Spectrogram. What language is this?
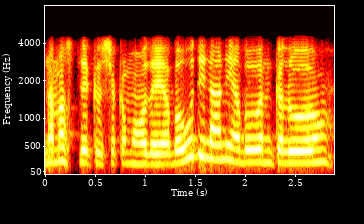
Sanskrit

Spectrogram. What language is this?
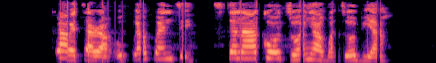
Igbo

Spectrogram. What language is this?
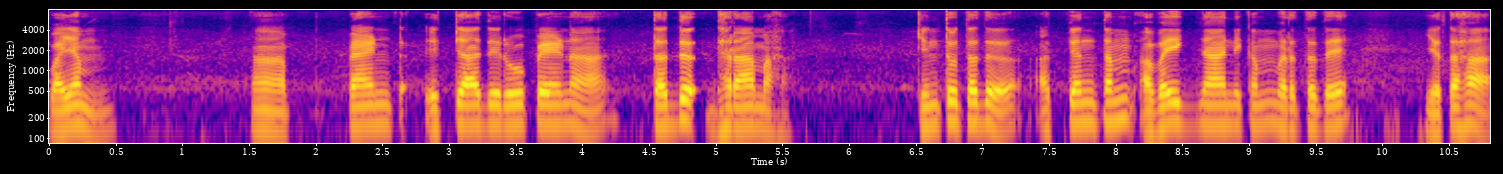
Sanskrit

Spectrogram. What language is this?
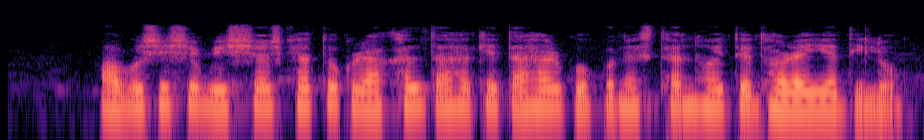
Bangla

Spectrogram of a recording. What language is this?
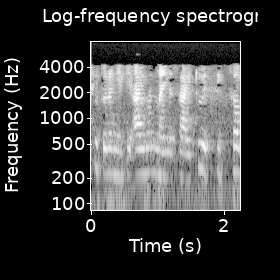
Bangla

